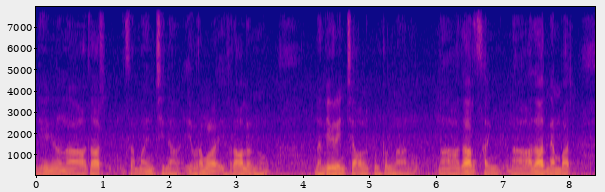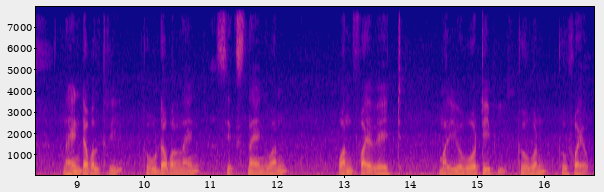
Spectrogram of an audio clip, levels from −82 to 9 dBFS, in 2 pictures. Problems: none marked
